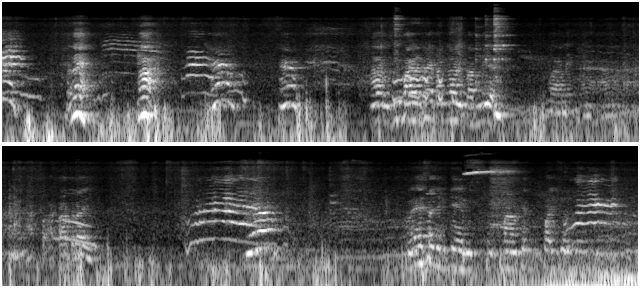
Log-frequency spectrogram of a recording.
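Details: Several hungry cats at a rice meal give repeated rising and falling meows, some drawn out, with Khmer-speaking people talking throughout and faint clatter in a small room.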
